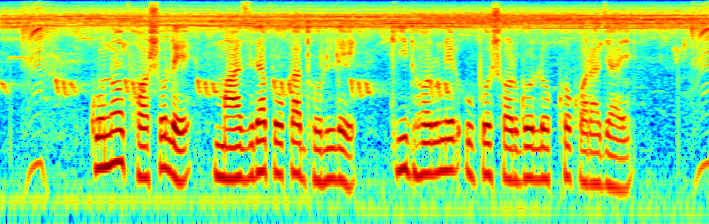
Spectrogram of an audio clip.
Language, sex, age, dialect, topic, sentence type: Bengali, male, 18-24, Northern/Varendri, agriculture, question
